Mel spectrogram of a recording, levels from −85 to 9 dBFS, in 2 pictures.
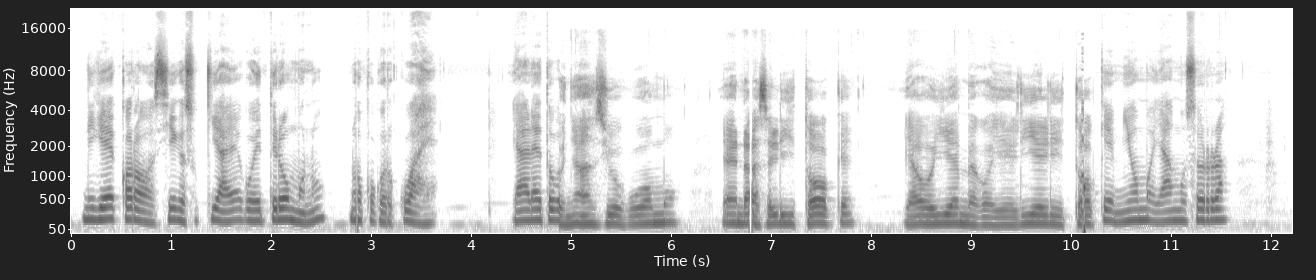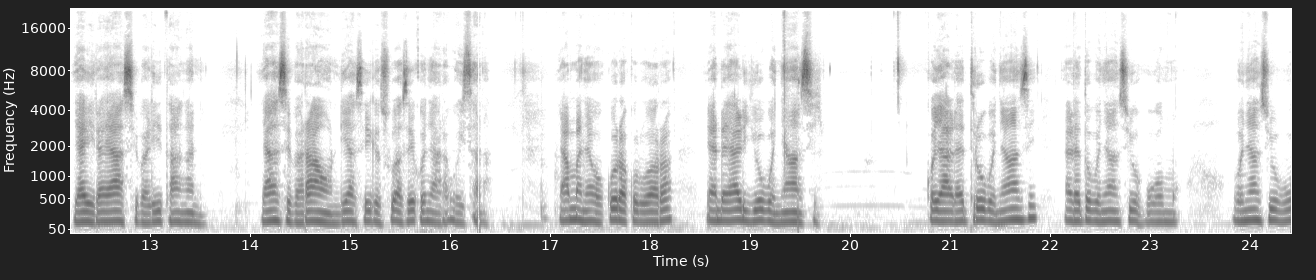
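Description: A short glitch at 2.85–2.88 s, just after "goetera omonwe", is damaged data in a compressed stream: corrupted frames make the decoder lose sync and jump ahead to the next frame. From 4.88 to 10.25 s the speech turns deep and slow, about 5 semitones lower at 0.749 speed. This is a section at the wrong speed, likely from playback against the wrong clock. Similar blips recur at 6.78–6.82 s, 10.11–10.14 s, 16.28–16.31 s after "ase egesu ase ekonyara", and 19.47–19.50 s after "yaenda yarigia".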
